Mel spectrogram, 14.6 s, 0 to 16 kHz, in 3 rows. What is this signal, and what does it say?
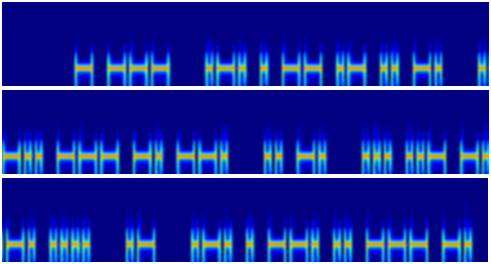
Morse code, heard as a keyed tone, about 22 wpm, 700 Hz. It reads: TO REMAIN LONG IN SUCH A REGION
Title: Sentences from Top 1500 Words 22wpm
